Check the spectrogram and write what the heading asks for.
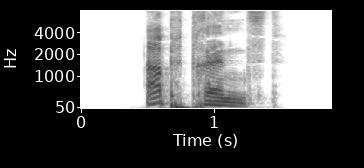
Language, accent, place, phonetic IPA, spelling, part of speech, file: German, Germany, Berlin, [ˈapˌtʁɛnst], abtrennst, verb, De-abtrennst.ogg
- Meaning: second-person singular dependent present of abtrennen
